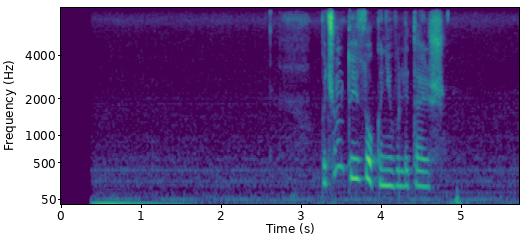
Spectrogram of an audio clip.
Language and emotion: Russian, neutral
